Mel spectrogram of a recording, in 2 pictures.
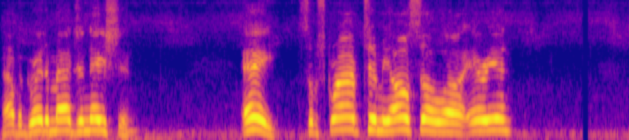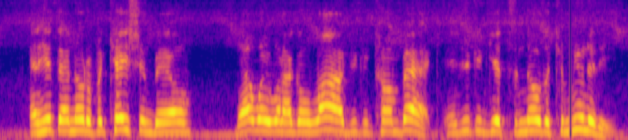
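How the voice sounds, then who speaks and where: A man's voice: high voice, normal speed, a little mellow. A man chatting casually on a fishing livestream outdoors, hyping up his viewers. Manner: chatty, hypes up viewers, Southern slang. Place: outdoors by the water.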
